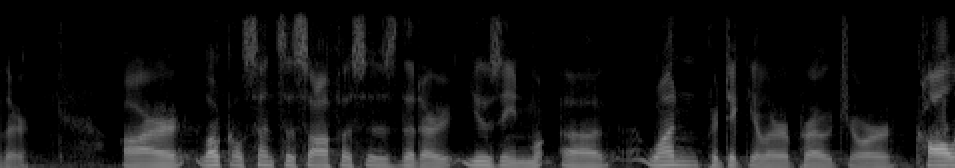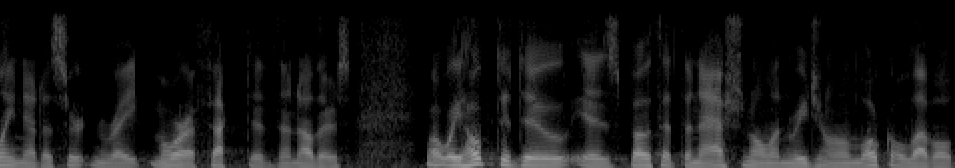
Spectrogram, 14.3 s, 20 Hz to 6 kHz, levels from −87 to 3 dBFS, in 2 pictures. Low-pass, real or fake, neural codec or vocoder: 5.4 kHz; real; none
